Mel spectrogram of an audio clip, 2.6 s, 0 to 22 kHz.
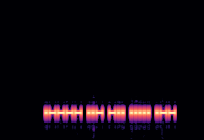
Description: Morse code, heard as a keyed tone, about 44 wpm, 700 Hz. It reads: 1UD5W
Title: Five Challenging Letter-Number Combinations 45wpm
